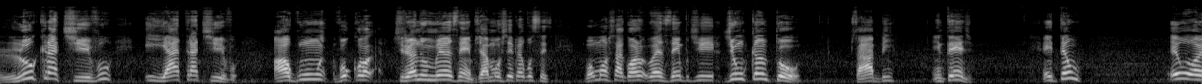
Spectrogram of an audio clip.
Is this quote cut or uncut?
cut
